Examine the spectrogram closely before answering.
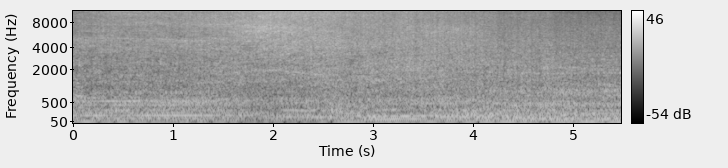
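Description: Boat engines running under a steady, loud rushing noise; a deeper engine note comes up about three seconds in.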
